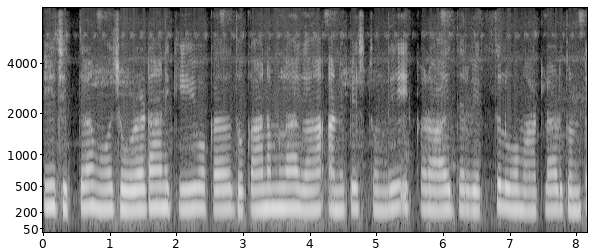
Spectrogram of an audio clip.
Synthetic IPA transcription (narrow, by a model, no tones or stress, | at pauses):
iːt͡ʃit̪ɾɐmut͡ʃuːɽɐɽaːnikiɔkɐd̪ukaːnɐmlaːɡaːɐnipist̪und̪iikːɐɽɐid̪ːɐɾuʋjɐk̚t̪ulumaːʈlaːɽut̪uɳʈeː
